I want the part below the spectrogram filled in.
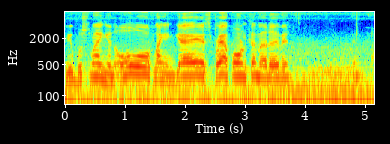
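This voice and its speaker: Against noticeable background noise, a man talks fairly slowly. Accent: American. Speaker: welder. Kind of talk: storytelling. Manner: slow, unhurried.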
